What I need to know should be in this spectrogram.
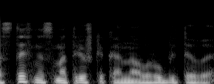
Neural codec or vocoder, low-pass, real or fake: none; 7.2 kHz; real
